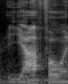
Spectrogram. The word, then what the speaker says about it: Yafo: Today's Daf has a reference to an important location, Yafo. It's also known as Joppa, or pronounced Yopa, and also, of course, as Jaffa, like in the oranges, Jaffa oranges, or Yafo in Hebrew.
